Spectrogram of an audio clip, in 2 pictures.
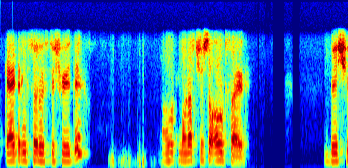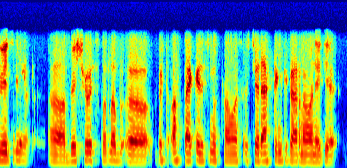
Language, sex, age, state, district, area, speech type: Kashmiri, male, 18-30, Jammu and Kashmir, Ganderbal, rural, conversation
